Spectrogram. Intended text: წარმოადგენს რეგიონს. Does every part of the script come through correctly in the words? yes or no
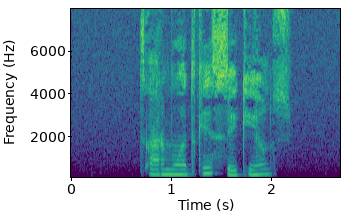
yes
